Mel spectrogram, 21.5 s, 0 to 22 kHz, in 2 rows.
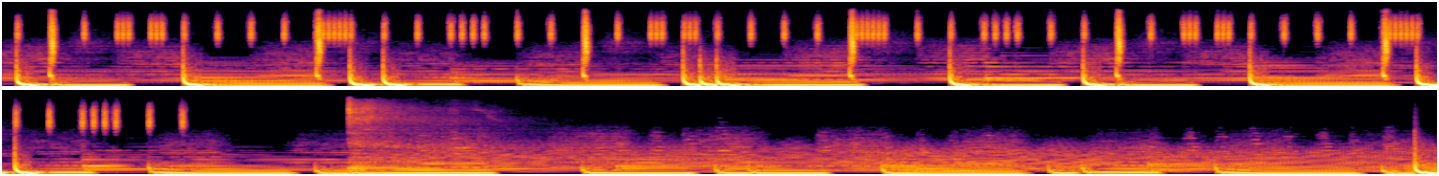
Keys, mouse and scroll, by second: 0.3 right click, 1.0 click, 2.1-3.9 typing, 4.9 click, 8.5 click, 19.8-20.7 drag.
